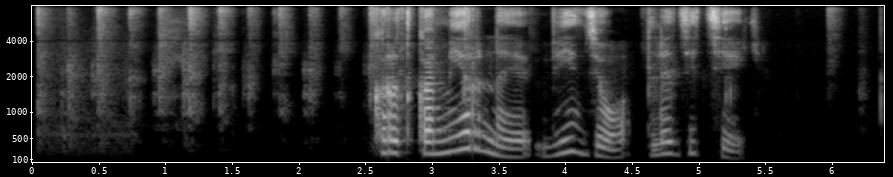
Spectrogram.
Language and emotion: Russian, neutral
